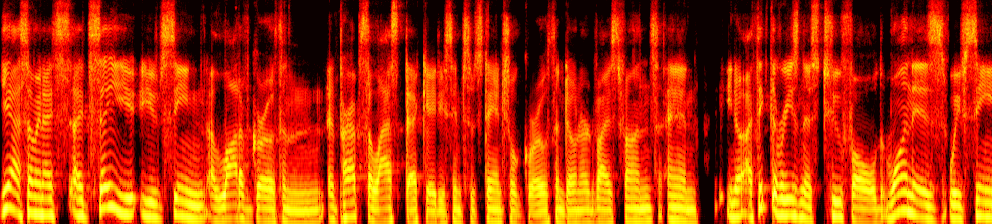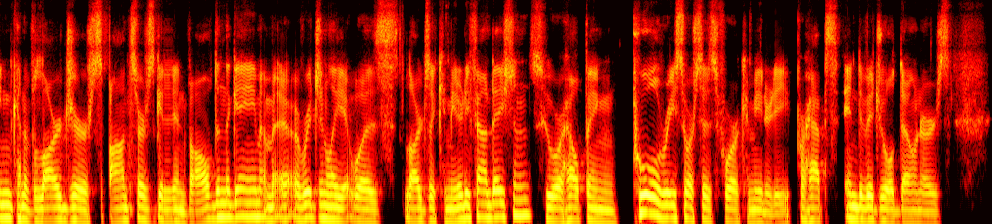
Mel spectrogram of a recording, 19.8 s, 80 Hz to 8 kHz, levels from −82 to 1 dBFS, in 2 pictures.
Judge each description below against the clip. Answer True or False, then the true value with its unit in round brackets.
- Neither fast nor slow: False (210 wpm)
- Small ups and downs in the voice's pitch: False (4.5 semitones)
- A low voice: True (115 Hz)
